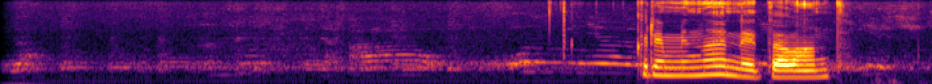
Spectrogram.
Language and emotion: Russian, neutral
